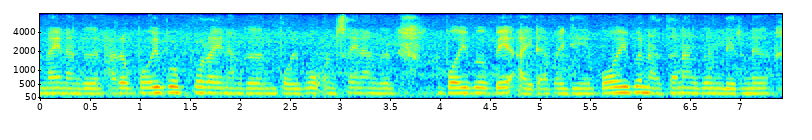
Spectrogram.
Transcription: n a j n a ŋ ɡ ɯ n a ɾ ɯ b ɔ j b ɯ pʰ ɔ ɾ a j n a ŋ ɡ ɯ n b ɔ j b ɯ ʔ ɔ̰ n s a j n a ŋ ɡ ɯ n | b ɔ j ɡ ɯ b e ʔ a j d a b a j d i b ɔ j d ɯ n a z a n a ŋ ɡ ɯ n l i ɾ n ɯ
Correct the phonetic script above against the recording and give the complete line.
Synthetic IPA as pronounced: n a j n a ŋ ɡ ɯ n a ɾ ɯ b ɔ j b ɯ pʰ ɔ ɾ a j n a ŋ ɡ ɯ n b ɔ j b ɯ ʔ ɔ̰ n s a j n a ŋ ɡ ɯ n | b ɔ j b ɯ b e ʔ a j d a b a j d i b ɔ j b ɯ n a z a n a ŋ ɡ ɯ n l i ɾ n ɯ

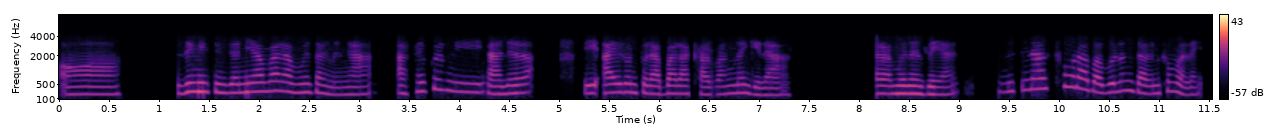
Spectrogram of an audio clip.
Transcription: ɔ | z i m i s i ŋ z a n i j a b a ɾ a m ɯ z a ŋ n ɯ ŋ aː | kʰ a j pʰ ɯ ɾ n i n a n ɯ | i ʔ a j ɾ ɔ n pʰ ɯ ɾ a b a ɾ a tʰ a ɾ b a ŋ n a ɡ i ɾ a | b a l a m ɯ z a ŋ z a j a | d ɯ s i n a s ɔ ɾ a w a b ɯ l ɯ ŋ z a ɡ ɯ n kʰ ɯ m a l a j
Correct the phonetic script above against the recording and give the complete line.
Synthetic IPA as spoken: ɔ | z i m i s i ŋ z a n i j a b a ɾ a m ɯ z a ŋ n ɯ ŋ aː | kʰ a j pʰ ɯ ɾ n i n a n ɯ | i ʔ a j ɾ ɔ n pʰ ɯ ɾ a b a ɾ a kʰ a ɾ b a ŋ n a ɡ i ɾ a | b a ɾ a m ɯ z a ŋ z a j a | n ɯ s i n a s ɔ ɾ a b a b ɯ l ɯ ŋ z a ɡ ɯ n kʰ ɯ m a l a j

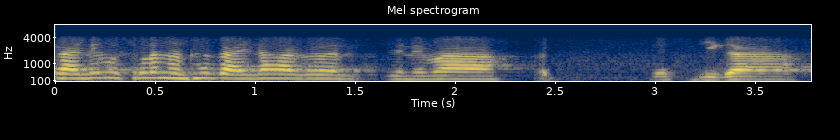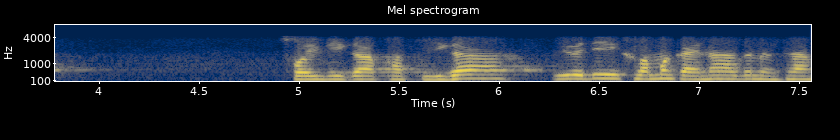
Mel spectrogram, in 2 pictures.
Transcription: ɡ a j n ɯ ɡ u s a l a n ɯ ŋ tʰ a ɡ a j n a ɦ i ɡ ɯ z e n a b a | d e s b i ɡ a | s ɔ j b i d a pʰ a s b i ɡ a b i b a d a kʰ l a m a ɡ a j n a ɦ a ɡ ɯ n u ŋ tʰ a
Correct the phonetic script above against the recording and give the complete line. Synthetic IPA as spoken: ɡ a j n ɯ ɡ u s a l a n ɯ ŋ tʰ a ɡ a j n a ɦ a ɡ ɯ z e n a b a | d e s b i ɡ a | s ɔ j b i ɡ a pʰ a s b i ɡ a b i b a d i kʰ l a m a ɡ a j n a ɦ a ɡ ɯ n ɯ ŋ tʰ a

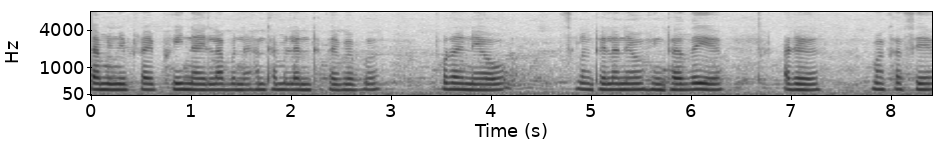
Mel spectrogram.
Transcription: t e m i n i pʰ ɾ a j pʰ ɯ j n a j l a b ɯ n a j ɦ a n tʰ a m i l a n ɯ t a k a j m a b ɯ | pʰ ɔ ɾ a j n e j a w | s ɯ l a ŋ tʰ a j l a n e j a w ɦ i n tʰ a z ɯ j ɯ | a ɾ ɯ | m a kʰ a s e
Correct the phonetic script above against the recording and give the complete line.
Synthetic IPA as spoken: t a m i n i pʰ ɾ a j pʰ ɯ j n a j l a b ɯ n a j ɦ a n tʰ a m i l a n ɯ tʰ a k a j b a b ɯ | pʰ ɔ ɾ a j n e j a w | s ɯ l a ŋ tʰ a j l a n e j a w ɦ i ŋ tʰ a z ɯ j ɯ | a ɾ ɯ | m a kʰ a s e

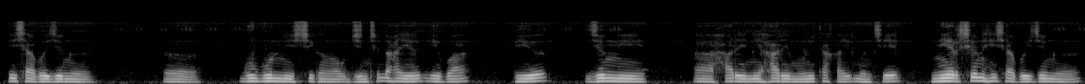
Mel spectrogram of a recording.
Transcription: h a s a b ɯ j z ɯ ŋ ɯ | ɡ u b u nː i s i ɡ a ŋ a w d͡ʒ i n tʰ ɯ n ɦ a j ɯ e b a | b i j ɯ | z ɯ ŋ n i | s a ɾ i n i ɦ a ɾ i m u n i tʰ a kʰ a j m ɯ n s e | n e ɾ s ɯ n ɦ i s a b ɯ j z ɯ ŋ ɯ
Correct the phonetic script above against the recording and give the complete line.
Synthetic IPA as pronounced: h i s a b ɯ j z ɯ ŋ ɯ | ɡ u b u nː i s i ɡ a ŋ a w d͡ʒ i n tʰ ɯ n ɦ a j ɯ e b a | b i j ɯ | z ɯ ŋ n i | h a ɾ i n i ɦ a ɾ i m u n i tʰ a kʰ a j m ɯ n s e | n e ɾ s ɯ n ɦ i s a b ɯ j z ɯ ŋ ɯ

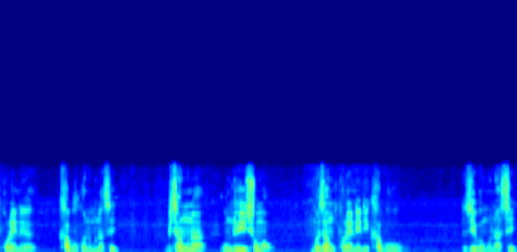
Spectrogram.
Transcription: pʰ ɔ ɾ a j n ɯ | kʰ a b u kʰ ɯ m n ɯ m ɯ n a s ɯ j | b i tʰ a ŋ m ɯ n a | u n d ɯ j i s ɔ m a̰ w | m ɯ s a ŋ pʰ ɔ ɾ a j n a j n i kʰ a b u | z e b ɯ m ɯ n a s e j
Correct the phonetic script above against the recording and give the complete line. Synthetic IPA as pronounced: pʰ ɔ ɾ a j n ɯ | kʰ a b u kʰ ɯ n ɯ m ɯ n a s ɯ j | b i tʰ a ŋ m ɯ n a | u n d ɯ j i s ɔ m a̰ w | m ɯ z a ŋ pʰ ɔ ɾ a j n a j n i kʰ a b u | z e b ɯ m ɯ n a s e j

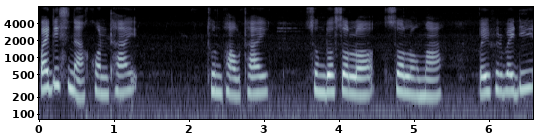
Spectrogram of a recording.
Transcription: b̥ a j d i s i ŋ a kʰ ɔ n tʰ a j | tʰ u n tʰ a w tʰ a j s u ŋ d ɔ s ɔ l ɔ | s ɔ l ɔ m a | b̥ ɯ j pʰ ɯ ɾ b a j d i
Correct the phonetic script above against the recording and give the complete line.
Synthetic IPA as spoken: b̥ a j d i s i n a kʰ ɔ n tʰ a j | tʰ u n pʰ a w tʰ a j s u ŋ d ɔ s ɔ l ɔ | s ɔ l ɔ m a | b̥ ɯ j pʰ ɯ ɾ b a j d i

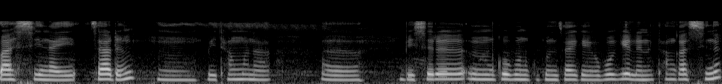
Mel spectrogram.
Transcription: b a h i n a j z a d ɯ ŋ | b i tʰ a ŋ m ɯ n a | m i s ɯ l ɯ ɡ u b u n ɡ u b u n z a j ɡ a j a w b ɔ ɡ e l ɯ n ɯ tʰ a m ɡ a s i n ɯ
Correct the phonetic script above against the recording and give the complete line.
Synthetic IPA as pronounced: b a s i n a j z a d ɯ ŋ | b i tʰ a ŋ m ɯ n a | b i s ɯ ɾ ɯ ɡ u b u n ɡ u b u n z a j ɡ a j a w b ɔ ɡ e l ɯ n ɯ tʰ a ŋ ɡ a s i n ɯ

